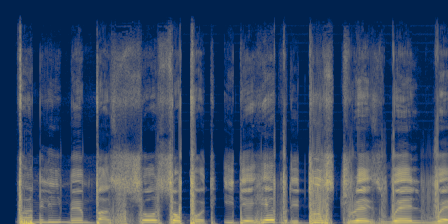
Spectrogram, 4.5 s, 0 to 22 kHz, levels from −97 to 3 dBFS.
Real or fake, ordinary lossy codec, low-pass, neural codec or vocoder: real; none; 19.8 kHz; none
